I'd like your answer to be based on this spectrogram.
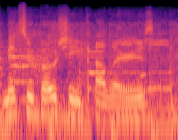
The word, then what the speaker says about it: Mitsuboshi Colors: Mitsubishi Colors? – No, not Colors. – Mitsuboshi Colors, not Mitsubishi.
